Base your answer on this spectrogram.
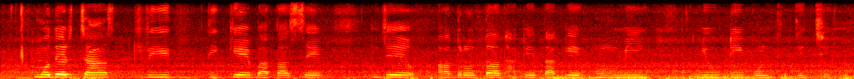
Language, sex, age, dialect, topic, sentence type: Bengali, female, 18-24, Western, agriculture, statement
